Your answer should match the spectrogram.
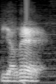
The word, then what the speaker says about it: Yahweh: Nell'Antico Testamento, ovvero nelle scritture ebraiche, Dio viene indicato principalmente circa 7000 volte, col nome proprio YHWH, probabilmente pronunciato Yahweh.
